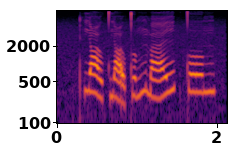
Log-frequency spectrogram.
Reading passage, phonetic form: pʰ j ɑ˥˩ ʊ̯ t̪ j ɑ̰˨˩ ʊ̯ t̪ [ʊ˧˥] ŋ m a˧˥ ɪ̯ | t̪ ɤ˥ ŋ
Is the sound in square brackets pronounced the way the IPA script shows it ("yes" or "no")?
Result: yes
